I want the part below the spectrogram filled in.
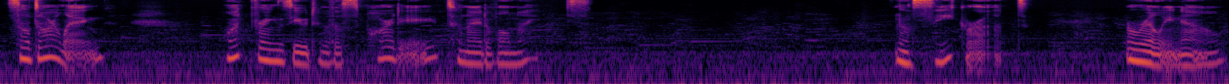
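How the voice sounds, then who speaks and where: Flirty, teasing party charmer played by a woman, unhurried and mellow, playful coaxing for an intimate ASMR roleplay. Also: on the low side, slight background noise. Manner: playful, coaxing, drawn-out teasing with breathy asides. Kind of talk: ASMR roleplay, intimate one-sided dialogue.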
